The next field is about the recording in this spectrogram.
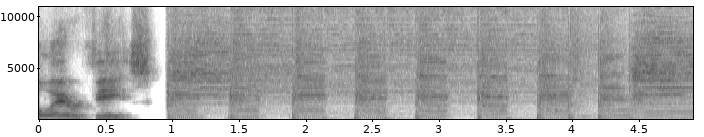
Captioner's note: logo thrums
